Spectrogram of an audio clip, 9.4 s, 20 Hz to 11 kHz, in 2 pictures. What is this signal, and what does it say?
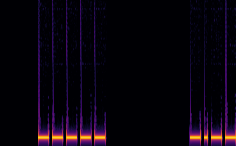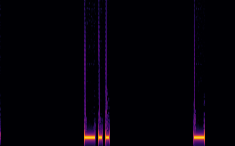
Morse code, heard as a keyed tone, about 17 wpm, spaced as for 5 wpm, 700 Hz. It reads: 0YDT
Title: USA Call Signs - 6 Characters - 8x Character Spacing - 17wpm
